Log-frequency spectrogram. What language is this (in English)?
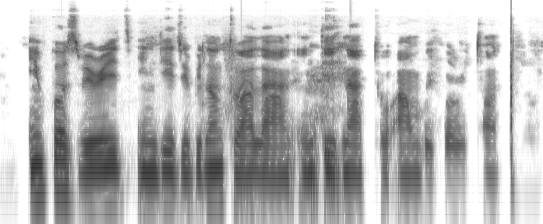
Nigerian Pidgin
